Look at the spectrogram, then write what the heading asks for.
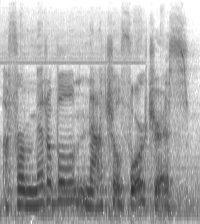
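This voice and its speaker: An actress playing a confident military scientist who briefs a commander in a brisk, businesslike, wryly conversational way. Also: female voice, fairly high pitch, vocal fry, noisy background. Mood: businesslike, explanatory. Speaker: research chief and mission briefer. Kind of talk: scripted game mission briefing.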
